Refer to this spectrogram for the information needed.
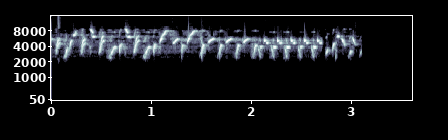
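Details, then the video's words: European goldfinch song played to train captive birds: a dense three-second stream of quick, tinkling, liquid twitters and slurred notes, varied and continuous, then silence. "Goldfinch Singing 12h Training Song"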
